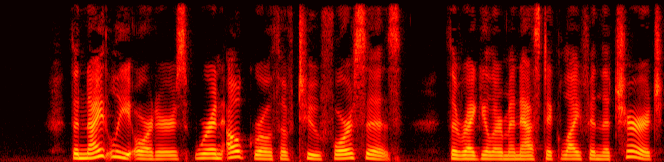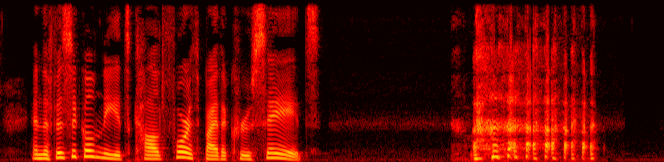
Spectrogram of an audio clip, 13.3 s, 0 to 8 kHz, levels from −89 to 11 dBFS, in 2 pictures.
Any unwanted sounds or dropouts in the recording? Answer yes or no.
yes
